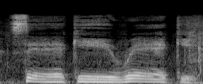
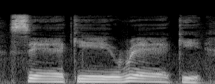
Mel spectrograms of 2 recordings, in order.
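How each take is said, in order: The two takes are said the same way.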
